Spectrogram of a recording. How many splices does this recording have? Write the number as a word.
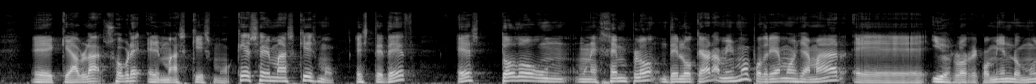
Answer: one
